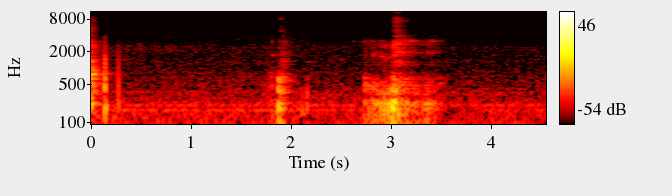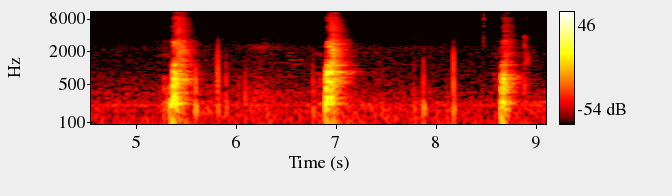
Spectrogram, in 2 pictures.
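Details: Abby, a pet dog, growling at an angel on the wall indoors: a low rumbling growl, then three loud, sharp barks about one and a half seconds apart, with faint soft sounds in between.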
